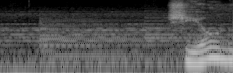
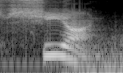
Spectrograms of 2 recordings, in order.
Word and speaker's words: Xion: Xion was affected by Roxas, just as we had anticipated.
